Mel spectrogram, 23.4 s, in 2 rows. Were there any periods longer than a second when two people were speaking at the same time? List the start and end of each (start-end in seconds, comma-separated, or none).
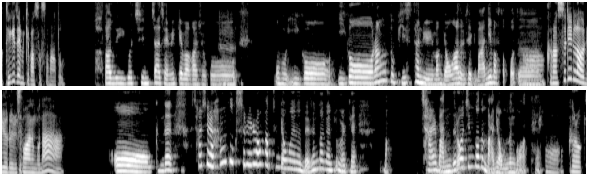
none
